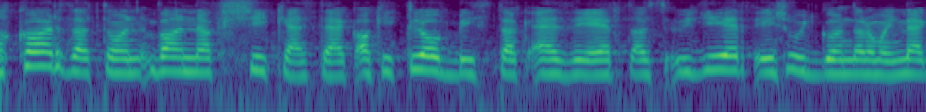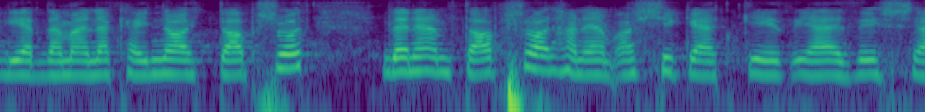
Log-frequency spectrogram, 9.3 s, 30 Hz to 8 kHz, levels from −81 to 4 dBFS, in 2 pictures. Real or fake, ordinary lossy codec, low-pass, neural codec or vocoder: fake; none; 7.2 kHz; codec, 16 kHz, 4.8 kbps, FACodec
